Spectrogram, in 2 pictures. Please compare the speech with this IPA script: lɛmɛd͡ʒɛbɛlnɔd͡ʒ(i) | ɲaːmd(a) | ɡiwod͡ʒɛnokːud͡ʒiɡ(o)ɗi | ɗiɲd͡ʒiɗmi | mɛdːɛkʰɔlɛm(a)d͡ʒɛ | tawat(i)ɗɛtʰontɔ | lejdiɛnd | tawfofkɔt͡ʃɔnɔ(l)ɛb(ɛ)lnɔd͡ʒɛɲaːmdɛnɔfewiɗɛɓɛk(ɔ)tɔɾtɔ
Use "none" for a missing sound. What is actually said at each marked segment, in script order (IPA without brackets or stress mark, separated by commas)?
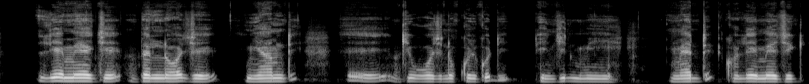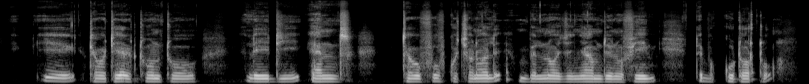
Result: ɛ, ɛ, o, ɛ, ɛ, l, ɛ, u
